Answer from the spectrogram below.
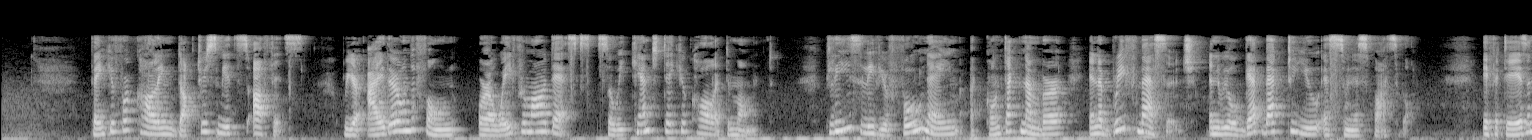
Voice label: Voice mail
